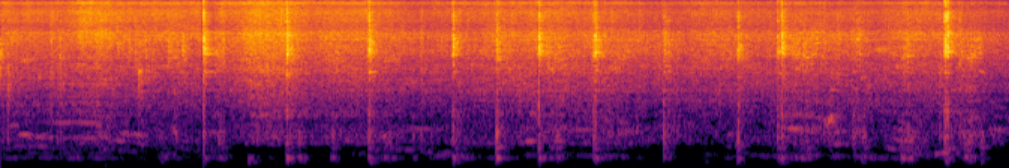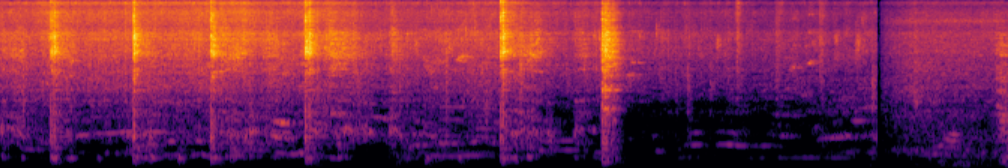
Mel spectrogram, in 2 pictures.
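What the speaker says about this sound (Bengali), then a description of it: "পেঁয়াজ দিয়ে দিচ্ছি কুচানো পেঁয়াজ" Chopped onions fry in oil in a kadai, a steady sizzle broken by a regular series of scraping stirs roughly every half second, close and clear, fading toward the end.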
